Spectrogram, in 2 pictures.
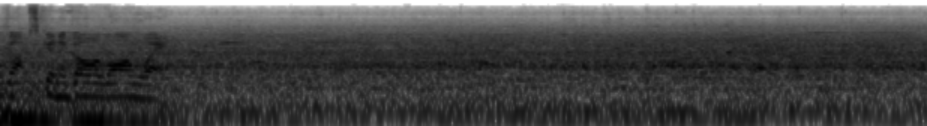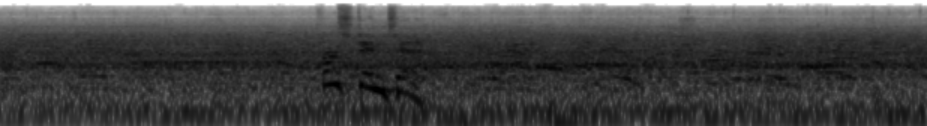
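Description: A large stadium crowd murmurs and cheers steadily in the background.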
